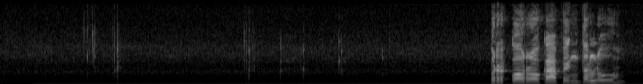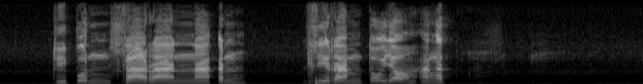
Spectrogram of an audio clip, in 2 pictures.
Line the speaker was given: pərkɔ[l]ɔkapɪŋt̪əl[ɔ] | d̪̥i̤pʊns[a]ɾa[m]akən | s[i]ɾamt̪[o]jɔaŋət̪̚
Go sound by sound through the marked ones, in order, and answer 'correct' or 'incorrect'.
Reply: incorrect: ɾ, incorrect: u, correct, incorrect: n, correct, correct

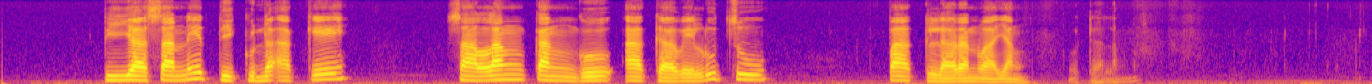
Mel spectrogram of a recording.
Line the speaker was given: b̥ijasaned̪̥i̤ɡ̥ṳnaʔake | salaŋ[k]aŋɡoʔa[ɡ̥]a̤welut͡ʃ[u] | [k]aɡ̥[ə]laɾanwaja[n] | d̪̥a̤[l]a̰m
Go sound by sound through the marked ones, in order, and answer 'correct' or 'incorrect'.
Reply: correct, correct, correct, incorrect: p, correct, incorrect: ŋ, correct

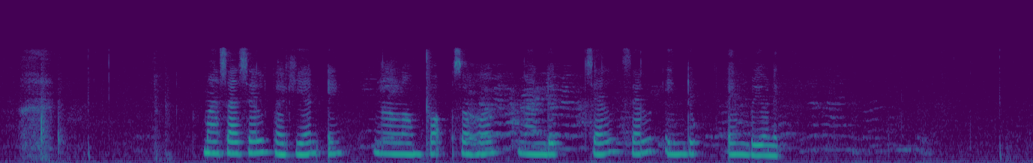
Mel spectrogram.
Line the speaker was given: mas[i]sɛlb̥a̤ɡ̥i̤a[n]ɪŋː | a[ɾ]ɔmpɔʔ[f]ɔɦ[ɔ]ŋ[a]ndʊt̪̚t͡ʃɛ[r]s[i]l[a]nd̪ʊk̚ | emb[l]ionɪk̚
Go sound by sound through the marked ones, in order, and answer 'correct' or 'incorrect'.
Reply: incorrect: a, correct, incorrect: l, incorrect: s, correct, correct, incorrect: l, incorrect: ɛ, incorrect: i, incorrect: ɾ

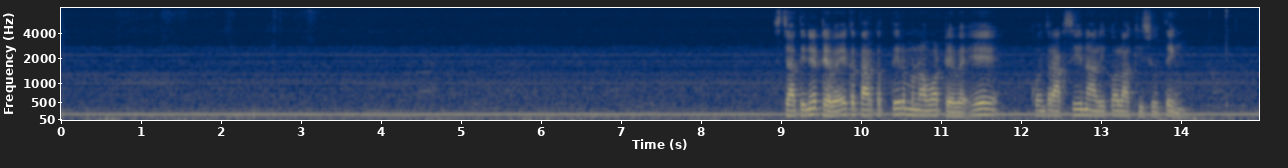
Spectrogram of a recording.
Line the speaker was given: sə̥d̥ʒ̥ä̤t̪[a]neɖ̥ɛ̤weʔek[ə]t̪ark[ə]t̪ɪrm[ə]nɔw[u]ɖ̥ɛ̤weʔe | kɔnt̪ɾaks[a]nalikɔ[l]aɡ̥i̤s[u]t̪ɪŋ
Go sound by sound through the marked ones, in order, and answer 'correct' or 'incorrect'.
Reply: incorrect: i, correct, correct, correct, incorrect: ɔ, incorrect: i, correct, correct

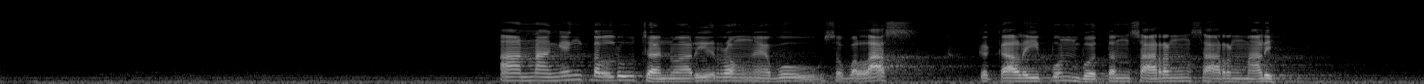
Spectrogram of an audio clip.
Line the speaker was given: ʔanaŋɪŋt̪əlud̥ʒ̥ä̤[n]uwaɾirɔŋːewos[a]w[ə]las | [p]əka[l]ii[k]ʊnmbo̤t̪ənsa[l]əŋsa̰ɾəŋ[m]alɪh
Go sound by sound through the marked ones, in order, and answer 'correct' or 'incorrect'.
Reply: correct, incorrect: ə, correct, incorrect: k, correct, incorrect: p, incorrect: ɾ, correct

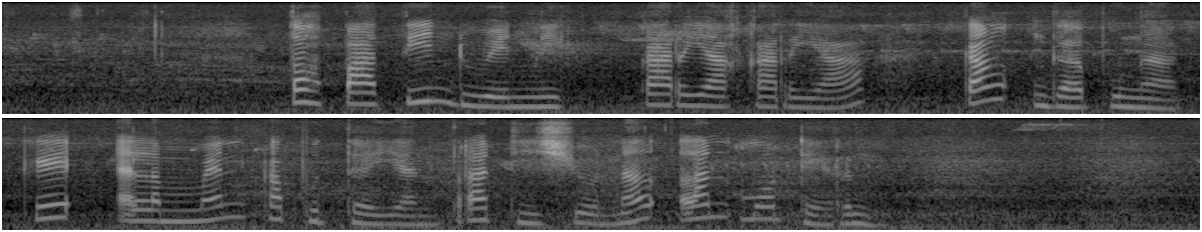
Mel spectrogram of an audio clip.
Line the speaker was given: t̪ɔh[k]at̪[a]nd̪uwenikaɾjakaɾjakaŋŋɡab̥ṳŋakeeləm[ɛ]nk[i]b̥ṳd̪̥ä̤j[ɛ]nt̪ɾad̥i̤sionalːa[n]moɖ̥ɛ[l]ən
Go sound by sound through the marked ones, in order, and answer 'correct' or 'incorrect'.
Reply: incorrect: p, incorrect: i, correct, incorrect: a, incorrect: a, correct, incorrect: ɾ

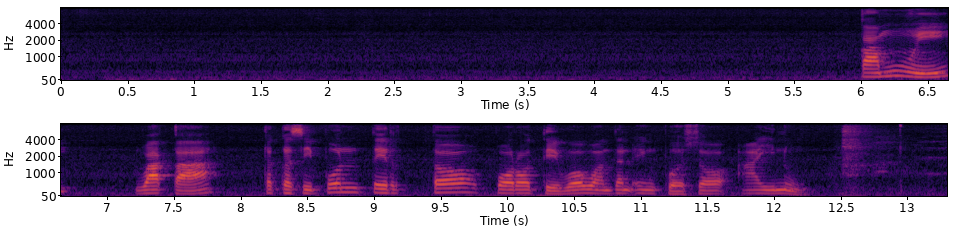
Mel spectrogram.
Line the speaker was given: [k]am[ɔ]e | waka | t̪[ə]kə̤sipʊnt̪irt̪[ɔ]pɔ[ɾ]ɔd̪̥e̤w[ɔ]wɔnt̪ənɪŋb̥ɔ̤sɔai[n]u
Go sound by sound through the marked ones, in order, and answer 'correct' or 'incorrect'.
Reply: correct, incorrect: u, correct, correct, correct, correct, correct

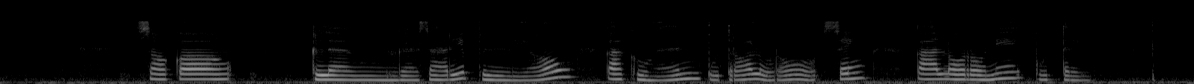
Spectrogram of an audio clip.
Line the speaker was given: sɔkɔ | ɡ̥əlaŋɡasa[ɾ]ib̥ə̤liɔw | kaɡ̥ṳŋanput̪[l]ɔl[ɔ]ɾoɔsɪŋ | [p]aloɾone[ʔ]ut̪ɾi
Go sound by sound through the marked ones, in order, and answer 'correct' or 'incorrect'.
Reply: correct, incorrect: ɾ, incorrect: o, incorrect: k, incorrect: p

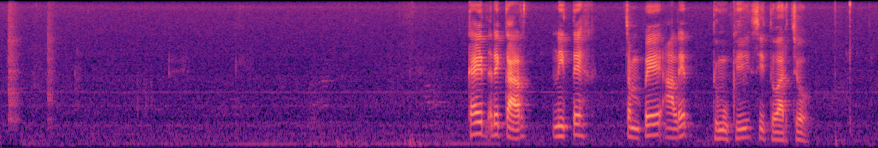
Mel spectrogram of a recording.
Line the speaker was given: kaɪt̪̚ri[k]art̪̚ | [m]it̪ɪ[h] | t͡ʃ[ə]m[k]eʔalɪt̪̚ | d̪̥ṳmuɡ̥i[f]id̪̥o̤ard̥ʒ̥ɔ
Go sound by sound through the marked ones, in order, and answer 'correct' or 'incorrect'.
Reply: correct, incorrect: n, correct, correct, incorrect: p, incorrect: s

